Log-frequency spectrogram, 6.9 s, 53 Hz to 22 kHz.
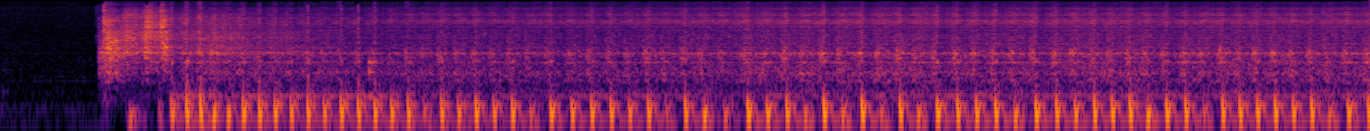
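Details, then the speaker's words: Honda Monkey with new Yoshimura SA-18-K low-volume spark arrestor insert fitted, just started and idling cold before warm-up: soft, even thumping idle about three or four beats a second, more mellow with little popping compared with the open system; healthy. "As you can hear, the idle is a lot more mellow. There's not a lot of pop in it like there was with the open system."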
